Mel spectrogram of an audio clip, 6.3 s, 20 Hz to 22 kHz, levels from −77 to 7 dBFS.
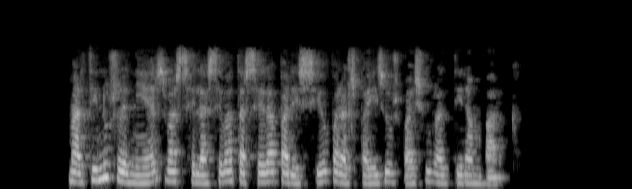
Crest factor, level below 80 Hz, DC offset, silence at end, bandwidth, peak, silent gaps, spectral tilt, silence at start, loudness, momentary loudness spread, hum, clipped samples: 18 dB; -62 dBFS; under 0.1%; 1.15 s; 8.2 kHz; -2 dBFS; none; -4 dB/octave; 0.7 s; -19 LUFS; 5 LU; none; under 0.1%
